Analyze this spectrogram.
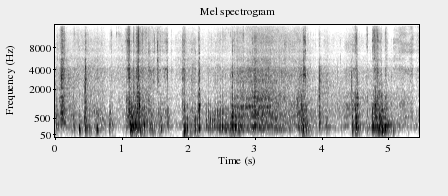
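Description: Handling noise as large cardboard boxes are flipped and moved about: a run of irregular knocks, scrapes and rustles of cardboard, with some loud thumps toward the end.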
